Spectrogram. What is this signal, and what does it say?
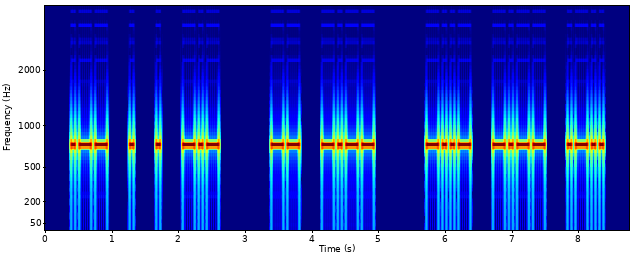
Morse code, heard as a keyed tone, about 20 wpm, spaced as for 15 wpm, 750 Hz. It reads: WEEK MY XYL
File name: cw / fists / Short-Story-5-15wpm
